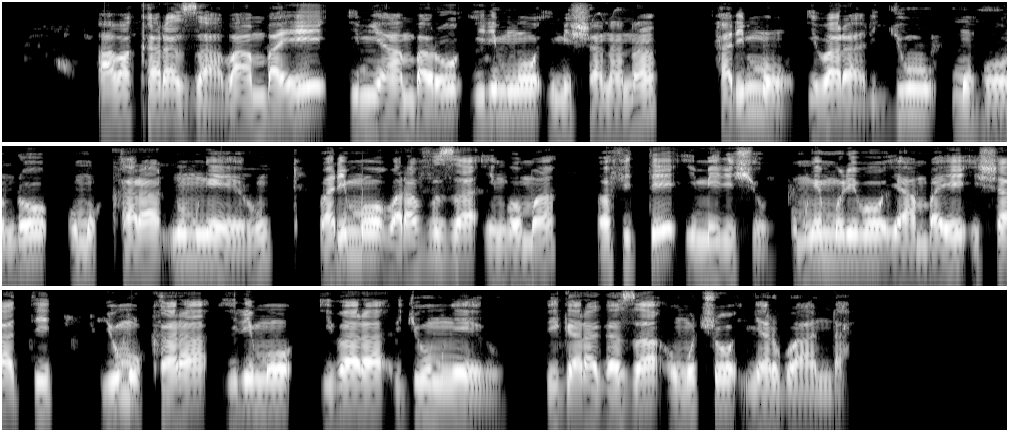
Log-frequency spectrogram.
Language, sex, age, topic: Kinyarwanda, male, 25-35, government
